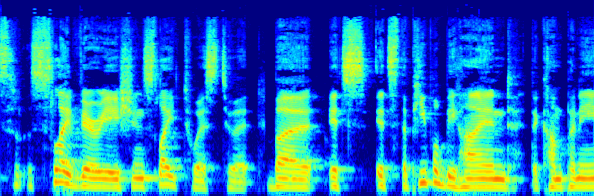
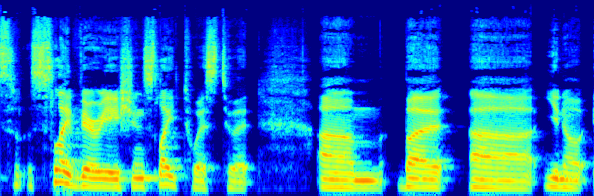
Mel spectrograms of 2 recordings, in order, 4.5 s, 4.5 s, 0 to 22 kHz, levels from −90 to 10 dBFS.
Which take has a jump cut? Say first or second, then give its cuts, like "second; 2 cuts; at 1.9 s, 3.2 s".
first; 1 cut; at 2.4 s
